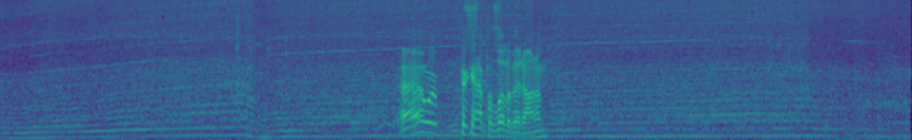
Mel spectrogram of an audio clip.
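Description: A racing car engine revs steadily, rising in pitch and dropping as the gears shift.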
